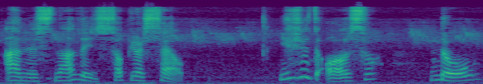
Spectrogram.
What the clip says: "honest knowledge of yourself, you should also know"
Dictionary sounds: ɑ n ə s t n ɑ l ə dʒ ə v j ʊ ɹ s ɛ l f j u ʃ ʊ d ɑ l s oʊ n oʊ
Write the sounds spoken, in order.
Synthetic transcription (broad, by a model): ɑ n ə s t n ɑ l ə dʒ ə p j ʊ ɹ s ɛ l f j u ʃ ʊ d ɑ l s oʊ n oʊ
